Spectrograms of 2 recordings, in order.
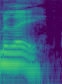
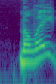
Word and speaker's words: Milei: Javier Milei. It's spelled M-I-L-E-I. Some circles, depending on which language you speak, it could be pronounced Javier Milei.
